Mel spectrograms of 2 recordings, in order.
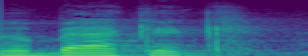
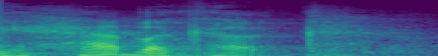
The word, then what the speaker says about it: Habakkuk: The two most common ways of pronouncing it is the way I just said, Habakkuk. That's the way you hear it the most. It's kind of a tongue twister. Habakkuk. That's how Chuck Swindoll pronounces it, how John MacArthur pronounces it, how John Corson pronounces it. The reason I know is I listen to all these guys. And they all say Habakkuk, but not Chuck Smith.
